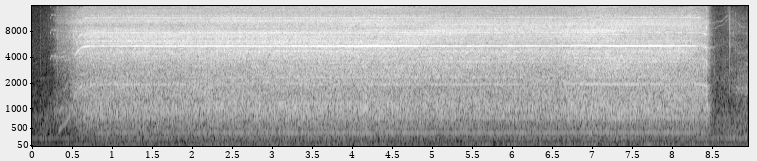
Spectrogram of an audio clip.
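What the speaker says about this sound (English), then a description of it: "So we're going to go ahead and just drill this through." A power drill whines loudly and steadily for several seconds as it bores through cabinet wood, then stops abruptly.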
